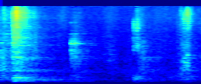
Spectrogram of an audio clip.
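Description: A metal gate rattles.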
